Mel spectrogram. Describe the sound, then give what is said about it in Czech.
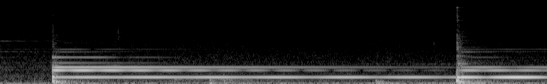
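A church bell on display as an exhibit is struck twice, about four seconds apart, each clang loud with a long, steady ringing hum that carries on between strikes. No one speaks. “To je tím, že málo kdy vidíme kostelní zvony vlastně takto zblízka.”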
